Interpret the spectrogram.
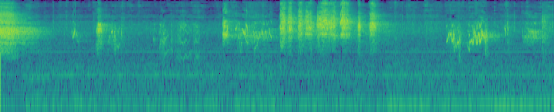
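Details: Budgerigars chirping in a continuous high warbling chatter, bursts of scratchy squawks and quick twittering notes rising and falling, loudest around the middle, over a low steady hum.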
